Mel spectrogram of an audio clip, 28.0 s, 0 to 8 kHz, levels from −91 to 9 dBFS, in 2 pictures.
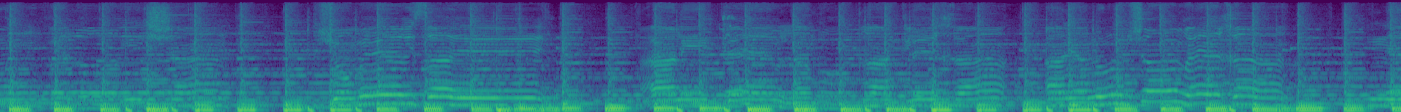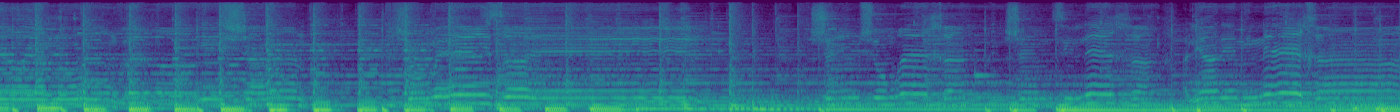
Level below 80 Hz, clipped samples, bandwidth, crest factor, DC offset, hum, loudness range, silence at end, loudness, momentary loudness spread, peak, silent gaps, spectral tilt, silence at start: -26 dBFS; under 0.1%; 7.6 kHz; 16 dB; under 0.1%; none; 4 LU; 0 s; -25 LUFS; 6 LU; -8 dBFS; none; -7.5 dB/octave; 0 s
